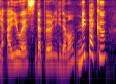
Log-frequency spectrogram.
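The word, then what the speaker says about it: /e/OS: Il s'appelle iOS, mais ça s'écrit EOS.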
